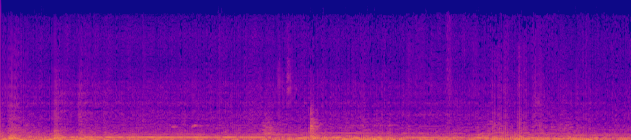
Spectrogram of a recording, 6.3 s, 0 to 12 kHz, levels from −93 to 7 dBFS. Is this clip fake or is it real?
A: fake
